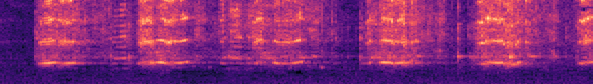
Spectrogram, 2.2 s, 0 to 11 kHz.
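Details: Sony VAIO PCG-71312L laptop cooling fan, removed from dust-clogged heatsink after constant overheating: high-pitched squealing chirps in uneven bursts about twice a second; dry, worn fan bearing.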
